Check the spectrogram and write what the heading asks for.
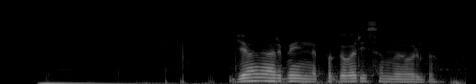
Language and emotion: Russian, neutral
